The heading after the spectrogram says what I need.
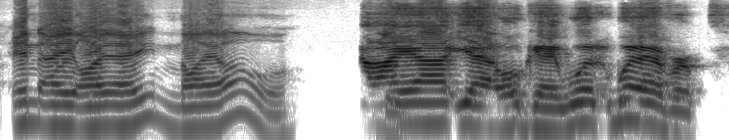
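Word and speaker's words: NAIA: How do you pronounce it? Naya. N-A-I-A. Naya.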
